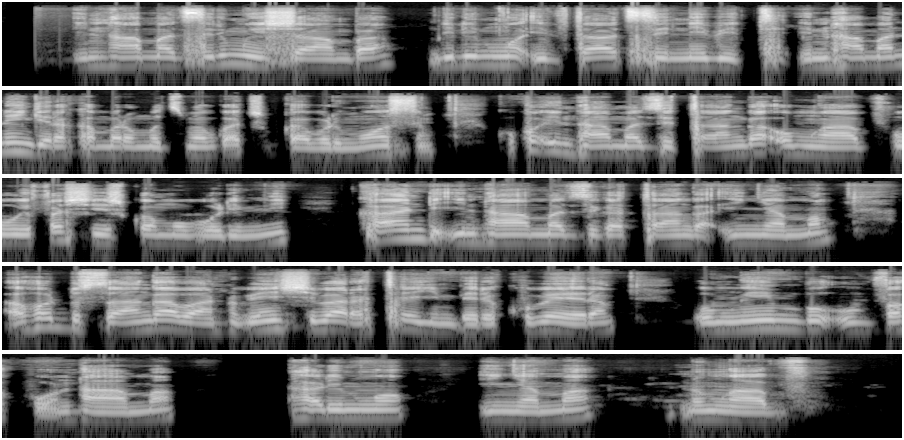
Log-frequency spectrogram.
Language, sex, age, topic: Rundi, male, 18-24, agriculture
